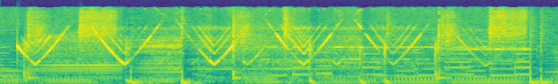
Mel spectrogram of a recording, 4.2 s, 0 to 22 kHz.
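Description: A hip hop beat playing back from two teenage engineering PO-33 Pocket Operator samplers running a chained pattern arrangement: chopped sample loops over sampled drums and bass. In this stretch a sampled tone repeatedly slides down and back up over the beat.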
